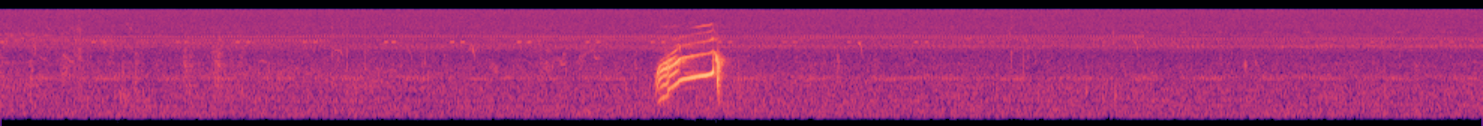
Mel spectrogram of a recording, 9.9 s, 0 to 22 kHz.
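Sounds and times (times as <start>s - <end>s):
smooth-billed ani calling in Brevard County Florida: 4.4s - 4.9s.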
